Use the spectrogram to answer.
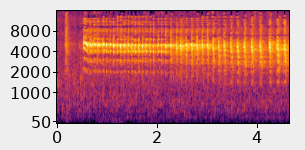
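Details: Cucak ijo song in the platuk bawang manner, kept as a training recording for songbirds: after a brief quiet start, a high, rapid rattle of sharp repeated notes runs on, growing slightly more spaced toward the end.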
